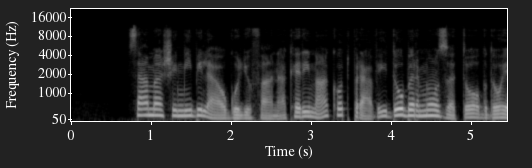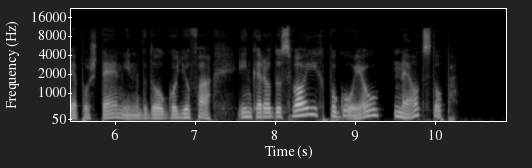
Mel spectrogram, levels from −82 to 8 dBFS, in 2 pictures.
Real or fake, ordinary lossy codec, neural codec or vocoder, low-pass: fake; Opus, 24 kbps; codec, 24 kHz, 0.9 kbps, WavTokenizer, medium speech release version 2; 10.8 kHz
